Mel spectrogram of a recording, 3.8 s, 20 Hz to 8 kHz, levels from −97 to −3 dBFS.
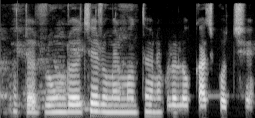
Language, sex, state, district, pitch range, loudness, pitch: Bengali, female, West Bengal, Jhargram, 175-190 Hz, -19 LUFS, 180 Hz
